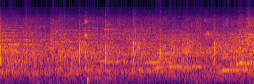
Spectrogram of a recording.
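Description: Fans at a Nelson County basketball game cheer and applaud steadily, a dense, fairly loud crowd roar with occasional sharp claps and squeaks.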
